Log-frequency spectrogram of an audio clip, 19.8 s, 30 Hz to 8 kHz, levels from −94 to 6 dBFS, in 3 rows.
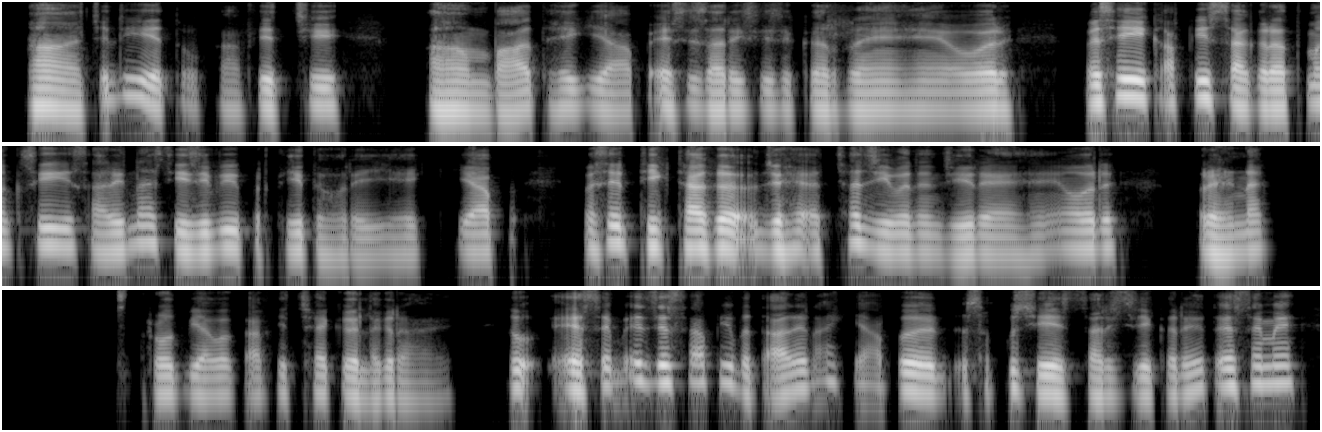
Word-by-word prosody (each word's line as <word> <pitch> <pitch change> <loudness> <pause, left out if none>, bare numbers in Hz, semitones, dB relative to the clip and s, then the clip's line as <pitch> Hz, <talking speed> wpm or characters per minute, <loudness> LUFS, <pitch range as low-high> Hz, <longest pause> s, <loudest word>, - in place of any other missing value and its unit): हाँ, 125 -3 +5
चलिए 175 - -4
ये 135 - +5
तो - - -18
काफ़ी 115 +1 -4
अच्छी 125 +2 -1
अ, 120 -1 -9 0.3
बात 110 +3 -1
है 120 +1 -2
कि 120 -1 -5
आप 110 -1 -6
ऐसी 125 +2 -9
सारी 115 -1 0
चीज़ें 115 0 -10
कर 115 -2 -2
रहे 115 0 -3
हैं। 115 0 -6
और 115 +1 +3 0.4
वैसे 145 +6 +8
ये 180 - +13
काफ़ी 175 -1 +2
सकारात्मक-सी 140 +3 +2
सारी 125 -3 -2
ना 170 +3 -2
चीज़ें 125 -6 0
भी 140 +1 +2
प्रतीत 125 -2 -7
हो 105 -1 -10
रही 105 0 -10
है 110 - -9
कि 125 +4 -12
आप 125 -1 -1 0.4
वैसे 140 +5 +3
ठीक-ठाक 145 -2 +4
जो 130 -1 +6
है 130 +1 -2
अच्छा 125 +7 -4
जीवन 120 -4 -1
जी 110 0 0
रहे 115 -1 -3
हैं। 115 +4 -13
और 135 0 0 0.4
प्रेरणा 120 +1 +1 0.9
स्रोत 130 -1 -4
भी 130 - -3
आव 125 0 -3
काफ़ी 125 +2 -11
अच्छा 130 0 -7
क 125 -2 -1
लग 105 +2 -8
रहा 105 -3 -6
है। 105 +1 -24 0.3
तो 410 - 0
ऐसे 150 +3 +2
में 215 - -1
जैसे 200 0 +2
आप 200 +1 -6
ये - - 0
बता 125 - -3
रहे 150 +4 +1
हैं - - -18
ना 210 - -10
कि 195 - -18
आप - - -14 0.4
सब - - -17
कुछ 160 -1 -6
ये 130 -1 +8
सारी 120 -1 -6
चीज़ें 120 +1 -4
कर 125 - -6
रहे 135 - -2
हैं 155 - -4
तो - - -4
ऐसे 175 +2 0
में 195 +1 0
125 Hz, 230 wpm, -21 LUFS, 115-145 Hz, 0.9 s, ये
